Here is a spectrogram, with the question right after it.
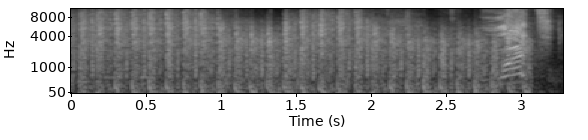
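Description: Turret in the video game Lethal Company firing a loud, sustained rapid-fire stream of shots for about three seconds before it cuts off, with a brief whooshing sound at the end.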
